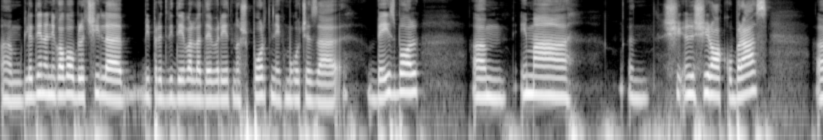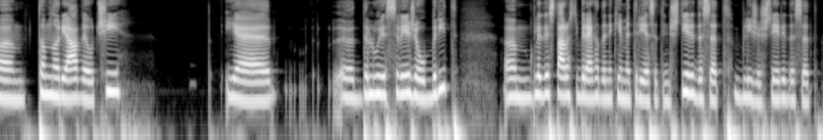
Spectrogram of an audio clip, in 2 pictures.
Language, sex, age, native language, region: Slovenian, female, 18-29, Slovenian, Zasavska region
